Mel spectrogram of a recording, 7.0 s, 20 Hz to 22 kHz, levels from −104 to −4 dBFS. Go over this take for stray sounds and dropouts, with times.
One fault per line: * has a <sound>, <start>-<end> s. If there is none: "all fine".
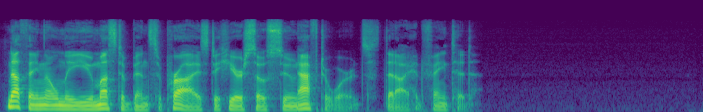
all fine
